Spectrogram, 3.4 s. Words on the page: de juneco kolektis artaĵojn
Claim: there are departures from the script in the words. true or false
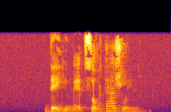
true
